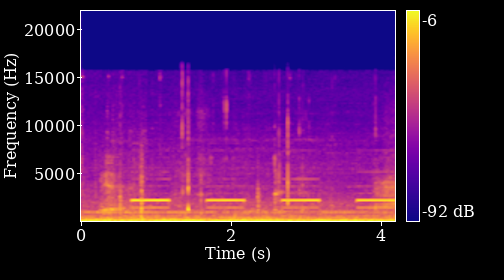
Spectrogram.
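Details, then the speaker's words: Proton Saga VVT road test after suspension parts nearly all replaced and tyres evened out: steady road rumble without the earlier clunks or knocks, steering light; remaining heaviness suspected from tyres; suspension and steering quiet. "Maksudnya tidak bunyi-bunyi yang sebelumnya bunyi tu. Semua sudah hampir hampalang tukar ini. Steering ringan."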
